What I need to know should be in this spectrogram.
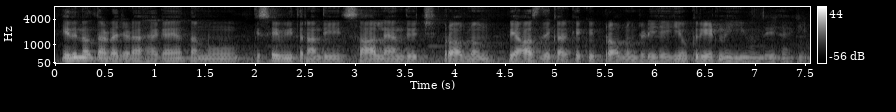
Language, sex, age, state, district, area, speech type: Punjabi, male, 45-60, Punjab, Jalandhar, urban, spontaneous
